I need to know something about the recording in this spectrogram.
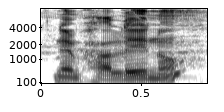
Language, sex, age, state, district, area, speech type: Assamese, male, 18-30, Assam, Dibrugarh, urban, spontaneous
